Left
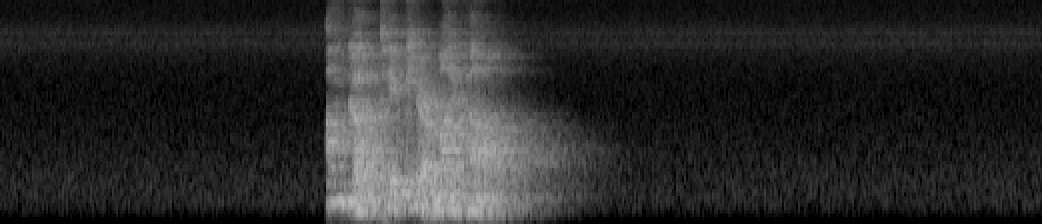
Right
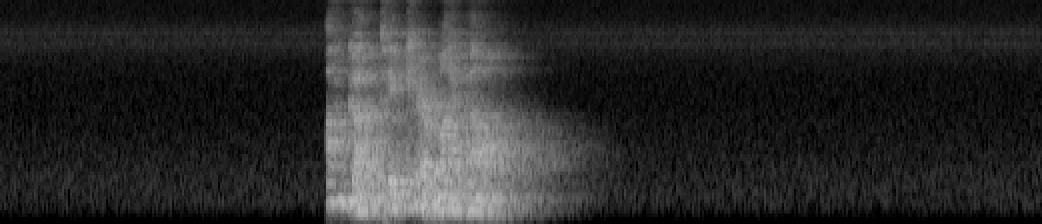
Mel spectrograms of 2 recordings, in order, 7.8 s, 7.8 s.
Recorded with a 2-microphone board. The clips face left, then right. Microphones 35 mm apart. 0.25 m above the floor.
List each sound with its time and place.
2.4 s a man speaking: 10° right (ahead or behind), 1.9 m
